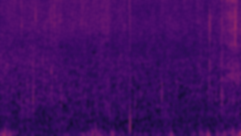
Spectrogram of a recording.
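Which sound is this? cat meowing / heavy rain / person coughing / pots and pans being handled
heavy rain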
